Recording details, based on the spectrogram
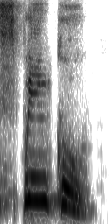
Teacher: the word sprinkle has three consonant sounds three consonants at the beginning of that word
